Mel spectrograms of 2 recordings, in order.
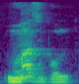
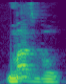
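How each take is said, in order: The two takes are said the same way.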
